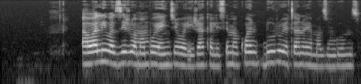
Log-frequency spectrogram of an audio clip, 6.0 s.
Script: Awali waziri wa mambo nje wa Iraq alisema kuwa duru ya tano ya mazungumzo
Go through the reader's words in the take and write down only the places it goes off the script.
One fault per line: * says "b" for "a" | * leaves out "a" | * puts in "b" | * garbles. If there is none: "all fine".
* puts in "ya"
